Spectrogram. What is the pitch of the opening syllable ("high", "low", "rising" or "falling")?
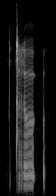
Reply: falling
